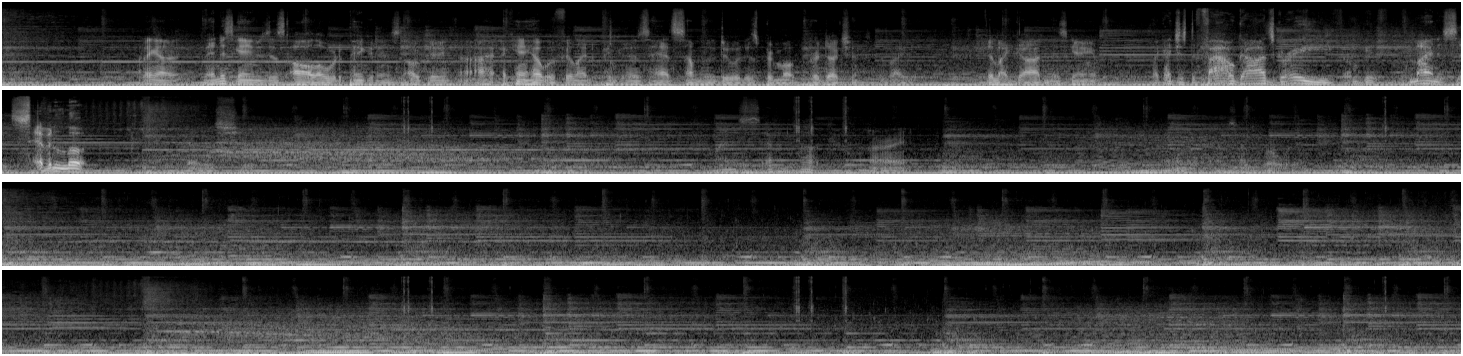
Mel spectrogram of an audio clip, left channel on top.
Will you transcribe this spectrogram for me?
Man, this game is just all over the Pinkertons. Okay, I can't help but feel like the Pinkertons had something to do with this production. Like, they're like God in this game. Like, I just defiled God's grave. I get -7 luck.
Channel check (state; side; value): normal; both; correlation 0.05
